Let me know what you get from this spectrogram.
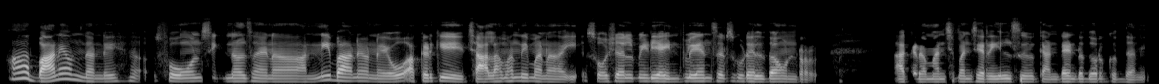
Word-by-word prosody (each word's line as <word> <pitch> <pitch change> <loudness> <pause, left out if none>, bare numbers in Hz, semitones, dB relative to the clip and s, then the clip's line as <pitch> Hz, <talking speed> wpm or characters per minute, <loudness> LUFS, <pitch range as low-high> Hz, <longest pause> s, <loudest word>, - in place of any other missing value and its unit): ఆ! - - +2 0.2
బానే 150 +12 +8
ఉందండి. 145 -8 -4 0.3
ఆహ్, - - -14 0.2
ఫోను 150 0 -1
సిగ్నల్స్ 145 0 -4
అయినా 140 -1 -1 0.3
అన్ని 140 +10 0
బానే 160 -2 +4
ఉన్నాయి. 135 -2 -3
ఓ - - +2
అక్కడికి 155 +2 +1 0.3
చాలా 130 +2 +5
మంది 160 0 -2
మన 135 -2 -2 0.2
ఈ - - -5 0.2
సోషల్ 145 +1 0
మీడియా 150 -1 +3
ఇన్‌ఫ్లూయెన్సర్స్ 150 +1 0
గూడా 145 -1 0
ఎళ్తా 130 +1 +1
ఉంటరు. 120 -2 -8 0.9
అక్కడ - - -3
మంచి 125 0 -3
మంచి 135 +1 -2
రీల్స్, 135 +1 -2 0.2
కంటెంట్, 130 +2 0
దొరుకుద్దని. 120 -4 -7
140 Hz, 145 wpm, -24 LUFS, 130-150 Hz, 0.9 s, బానే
